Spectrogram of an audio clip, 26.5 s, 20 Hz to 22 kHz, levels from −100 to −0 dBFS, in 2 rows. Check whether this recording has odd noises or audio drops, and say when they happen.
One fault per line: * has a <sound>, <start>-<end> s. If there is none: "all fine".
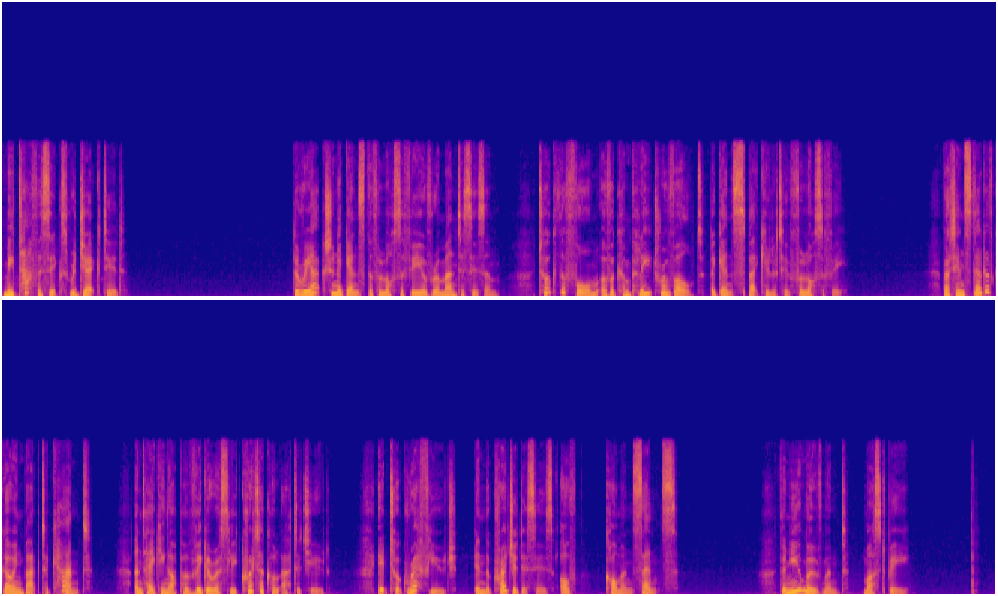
* has a tap, 26.2-26.3 s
